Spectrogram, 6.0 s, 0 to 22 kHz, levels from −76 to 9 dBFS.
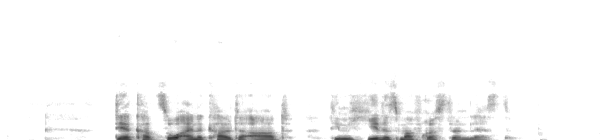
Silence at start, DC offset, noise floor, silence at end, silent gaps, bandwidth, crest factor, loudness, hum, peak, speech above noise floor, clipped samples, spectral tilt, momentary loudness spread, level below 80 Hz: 1.15 s; under 0.1%; -82 dBFS; 1.15 s; none; 7.6 kHz; 20 dB; -21 LUFS; none; -2 dBFS; 62 dB; under 0.1%; -7.5 dB/octave; 12 LU; -62 dBFS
